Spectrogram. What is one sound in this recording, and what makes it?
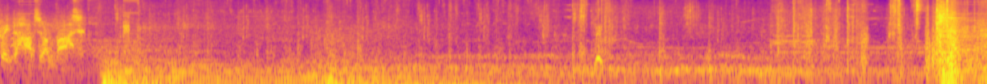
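Footsteps run over dirt and hard ground.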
